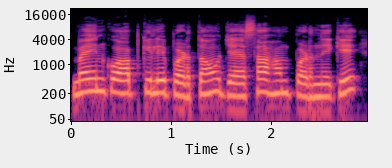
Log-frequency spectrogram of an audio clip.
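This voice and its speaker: A male pronunciation teacher with an Indian English accent and Hindi as his first language, slowly and patiently modeling each word aloud while explaining slides. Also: high-pitched, steady tone, dry recording, studio quality. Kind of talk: slide-based lesson.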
